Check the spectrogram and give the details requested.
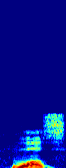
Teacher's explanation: it's not a S at the end, it's a Z, was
